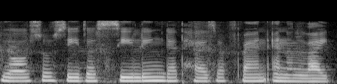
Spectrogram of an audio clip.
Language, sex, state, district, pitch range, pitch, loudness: English, female, Assam, Kamrup Metropolitan, 155-165 Hz, 160 Hz, -15 LUFS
